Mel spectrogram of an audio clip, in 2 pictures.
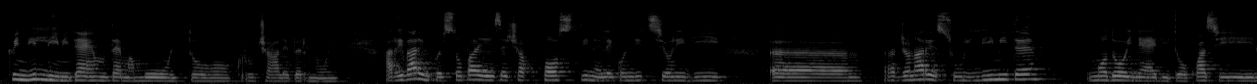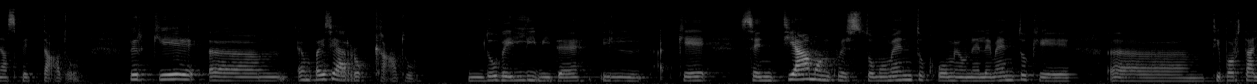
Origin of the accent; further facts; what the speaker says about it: Satriano di Lucania, Basilicata, Italy; Quando siamo tornati, lo abbiamo fatto, siamo tornati nel mio paese che ha 2.400 abitanti, Satriano di Lucania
